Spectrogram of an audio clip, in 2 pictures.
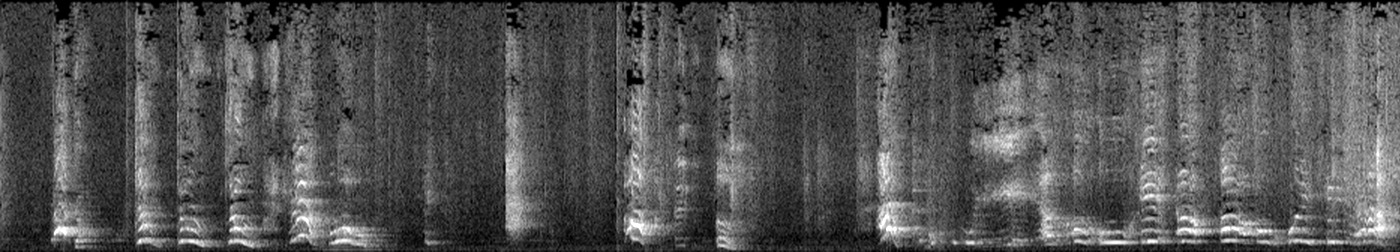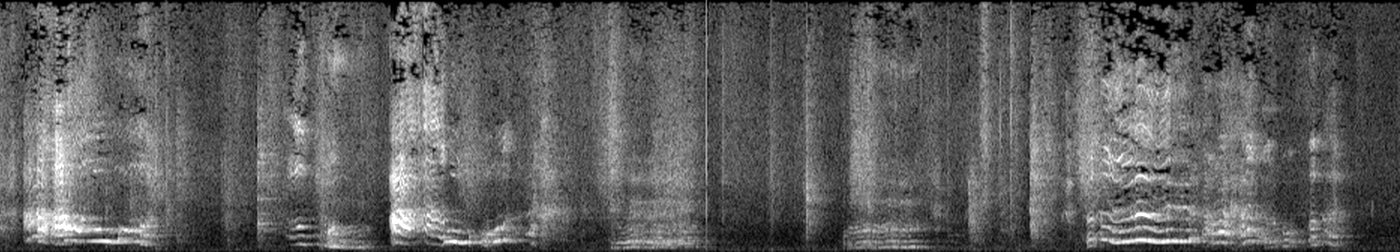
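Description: A young child talks and babbles excitedly close by.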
